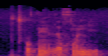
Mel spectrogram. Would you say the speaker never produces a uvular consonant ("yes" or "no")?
no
